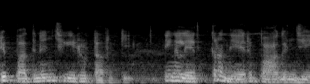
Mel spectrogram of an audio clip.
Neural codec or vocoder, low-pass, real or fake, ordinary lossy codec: vocoder, 24 kHz, 100 mel bands, Vocos; 7.2 kHz; fake; none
